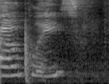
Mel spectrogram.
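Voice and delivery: put-on Southern drawl, pitched way up. Quoting a funny YouTuber's catchphrase, doing a Southern YouTuber impression. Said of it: "He's real Southern".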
